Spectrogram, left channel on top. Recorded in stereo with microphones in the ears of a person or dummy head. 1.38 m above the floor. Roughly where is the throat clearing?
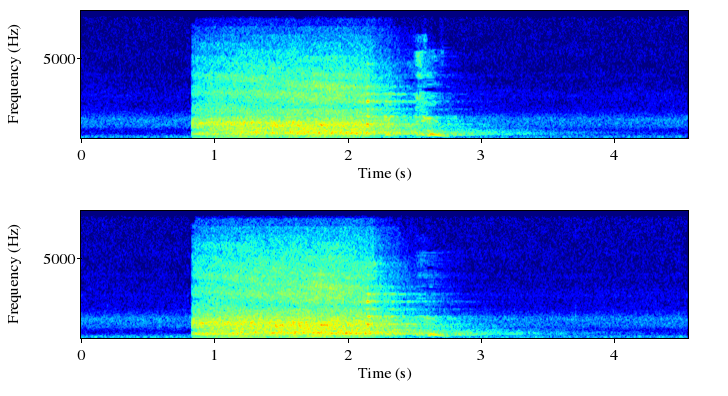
Left.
